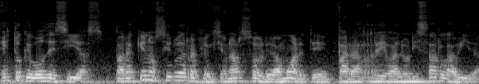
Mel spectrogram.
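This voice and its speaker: Audible room echo around a man's voice of medium pitch, moderately paced, its pitch varying in an ordinary way. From Argentina, Buenos Aires. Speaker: philosophy podcast host. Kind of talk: conversational podcast discussion.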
